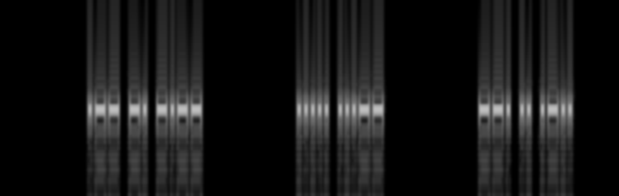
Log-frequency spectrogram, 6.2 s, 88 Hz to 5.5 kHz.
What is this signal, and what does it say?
Morse code, heard as a keyed tone, about 34 wpm, 550 Hz. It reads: WNY 53 GIL
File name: Ultimate Word List / 35WPM Ultimate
